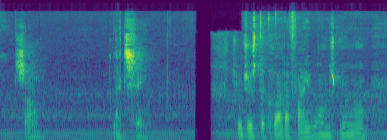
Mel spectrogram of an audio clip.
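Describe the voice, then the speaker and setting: Against noticeable background noise, a man with a very deep, low pitch talks at a moderate pace in a monotone, flat intonation. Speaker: football transfer news commentator. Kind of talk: casual video update.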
